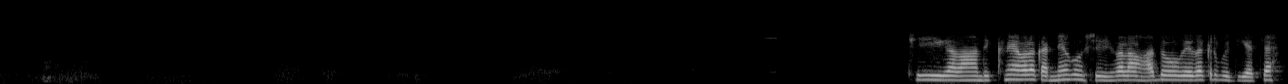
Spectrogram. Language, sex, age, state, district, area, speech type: Dogri, female, 30-45, Jammu and Kashmir, Reasi, rural, conversation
